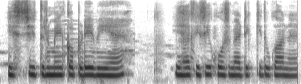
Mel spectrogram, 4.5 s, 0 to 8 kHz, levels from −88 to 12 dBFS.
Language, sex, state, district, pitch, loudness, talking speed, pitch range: Hindi, female, Uttar Pradesh, Saharanpur, 225 Hz, -13 LUFS, 160 wpm, 220-235 Hz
